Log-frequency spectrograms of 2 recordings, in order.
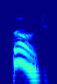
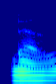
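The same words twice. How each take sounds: First: Boat short with an unmoving O; Dutch flat O. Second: Boat with a gliding English O; English pronunciation. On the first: Teacher alternating for contrast, Dutch boot. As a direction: clip boat with a flat vowel. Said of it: "It's a very flat O". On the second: Teacher alternating for contrast, English boat. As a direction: round boat off toward oo. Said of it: "the English O". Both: Shown as a demonstration.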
